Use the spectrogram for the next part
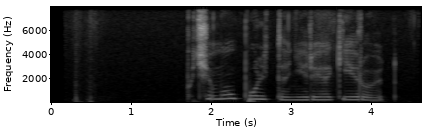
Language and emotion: Russian, sad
